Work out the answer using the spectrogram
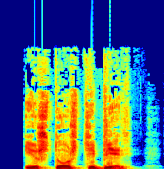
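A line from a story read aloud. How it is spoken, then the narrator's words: Angry. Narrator (Russian): сердито произнес Владимир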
